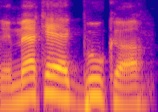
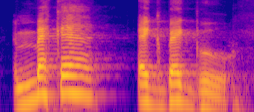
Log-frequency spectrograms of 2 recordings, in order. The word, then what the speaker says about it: Emeka Egbuka: I will not be Rob Gronkowski and pronounce his name wrong. Emeka Egbuka. Emeka Egbuka.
